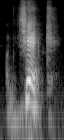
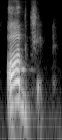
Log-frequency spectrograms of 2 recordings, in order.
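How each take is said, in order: First: The stress is on the second syllable. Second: The stress is on the first syllable. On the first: It means to oppose or resist. "with a shift in the stress from the first syllable to the second syllable" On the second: It names a thing you can hold. "you are putting the stress on the first syllable"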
